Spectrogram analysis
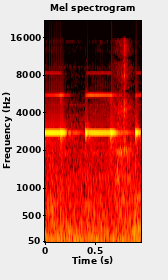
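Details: Rapid high-pitched repeating beeps, about four a second: a ventilator low-pressure alarm during hands-on rapid sequence intubation ventilator training for hospital nursing staff.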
